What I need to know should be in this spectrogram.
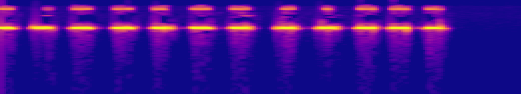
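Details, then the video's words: Cricket chirping about four times a second, eleven sharp high pulses in a regular row, then stopping into silence. "Suara Jangkrik"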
